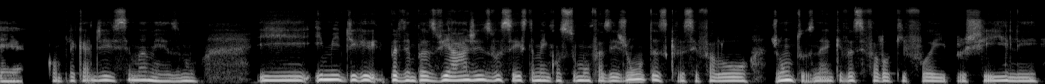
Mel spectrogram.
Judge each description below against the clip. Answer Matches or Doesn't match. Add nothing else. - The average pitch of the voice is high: Doesn't match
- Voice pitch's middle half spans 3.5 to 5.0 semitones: Doesn't match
